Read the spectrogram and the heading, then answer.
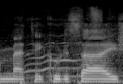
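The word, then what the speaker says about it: Matte Kudasai: She waits in the air, Mate Kudasai.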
